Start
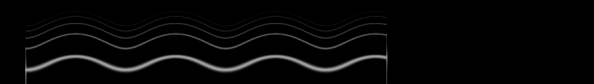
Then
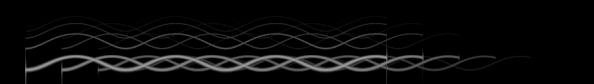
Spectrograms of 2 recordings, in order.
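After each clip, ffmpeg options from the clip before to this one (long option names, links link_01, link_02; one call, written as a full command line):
ffmpeg -i in.wav -af "aecho=1:1:362|724|1086|1448:0.422|0.127|0.038|0.0114,volume=-3.5dB" out.wav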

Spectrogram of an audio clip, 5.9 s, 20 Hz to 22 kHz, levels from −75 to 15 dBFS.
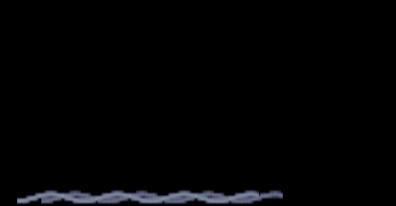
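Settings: ffmpeg -i in.wav -af "afftfilt=real='re*gte(hypot(re,im),0.0708)':imag='im*gte(hypot(re,im),0.0708)':win_size=1024:overlap=0.75" out.wav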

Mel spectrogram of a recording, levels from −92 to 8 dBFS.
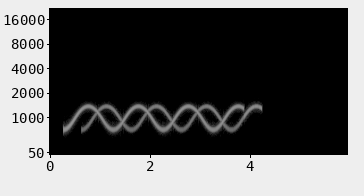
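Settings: ffmpeg -i in.wav -af "highpass=970,alimiter=level_in=10.5dB:limit=-24dB:level=0:latency=1:release=16,volume=-10.5dB" out.wav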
